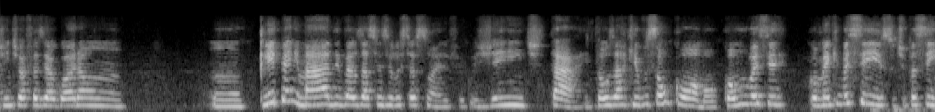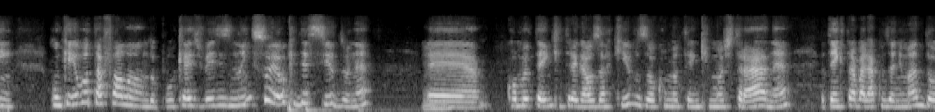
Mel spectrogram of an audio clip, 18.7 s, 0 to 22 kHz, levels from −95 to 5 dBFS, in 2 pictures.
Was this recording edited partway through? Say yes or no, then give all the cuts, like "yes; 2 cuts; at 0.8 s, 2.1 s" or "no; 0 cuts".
no; 0 cuts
